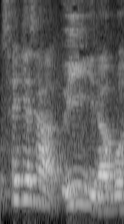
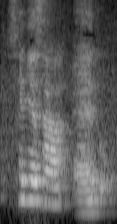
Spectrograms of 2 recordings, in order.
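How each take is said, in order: First: The final particle is pronounced as ui. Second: The final particle is pronounced as e. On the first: "관형격 조사 의가 의뿐만 아니라" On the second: "에로도 발음을 허용한다는 조항이 있습니다"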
